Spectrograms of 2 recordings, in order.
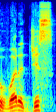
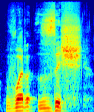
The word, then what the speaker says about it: वर्ज़िश: इसको कई लोग वर्जिस या वर्जिश कहते हैं। ये दोनों ही उच्चारण गलत हैं। सही उच्चारण है, जैसा कि मैंने पहले कहा, वर्जिश, ज ज ज जिश, वर्जिश।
